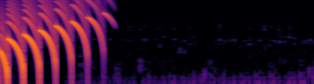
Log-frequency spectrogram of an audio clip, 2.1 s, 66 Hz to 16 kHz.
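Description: Electronic field sound cue from the arena speakers: a short, springy upward sweep that stops about 0.8 seconds in. It is the signal that an alliance has activated a power-up.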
